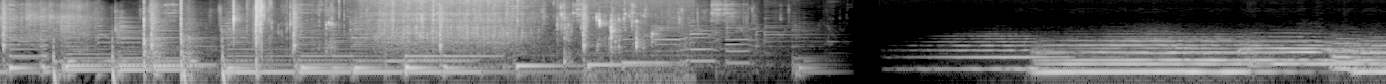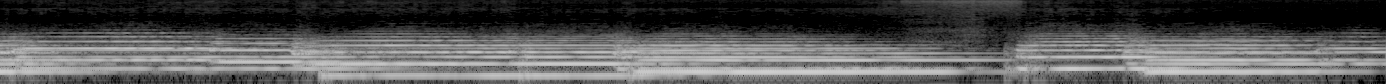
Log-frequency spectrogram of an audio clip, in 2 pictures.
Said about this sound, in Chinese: 刚才听众朋友们听的那个声音呢，其实它是来自于瑞士的这个呃阿尔卑斯长号。它呢每年就是在瑞士的这个小镇上会有一个音乐节，很多人来参加这个音乐节，然后用这个长号来谱写各种各样非常优美动听的音乐。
